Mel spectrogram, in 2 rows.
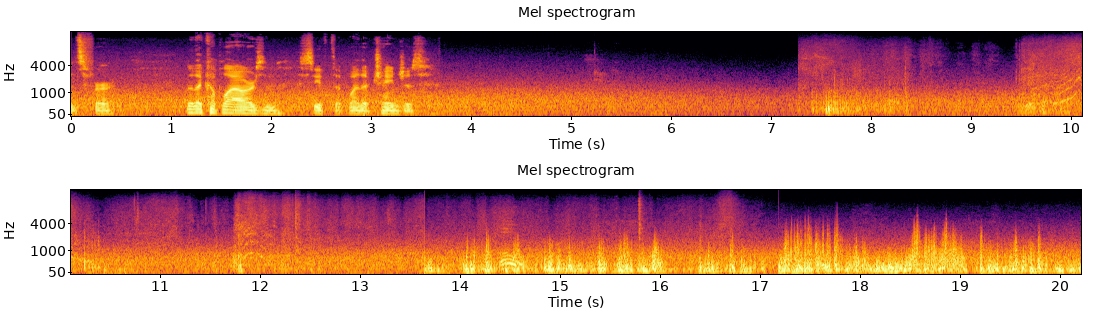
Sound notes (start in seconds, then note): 14.9 wind blowing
